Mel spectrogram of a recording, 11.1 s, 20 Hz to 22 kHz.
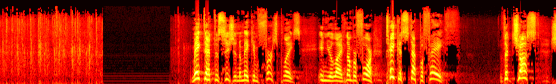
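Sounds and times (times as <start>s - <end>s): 
audience applause: 0.0s - 2.1s
speech: 3.8s - 9.0s, 10.0s - 11.1s.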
